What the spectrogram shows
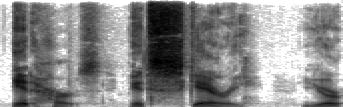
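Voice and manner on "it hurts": ordinary talk, nothing marked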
